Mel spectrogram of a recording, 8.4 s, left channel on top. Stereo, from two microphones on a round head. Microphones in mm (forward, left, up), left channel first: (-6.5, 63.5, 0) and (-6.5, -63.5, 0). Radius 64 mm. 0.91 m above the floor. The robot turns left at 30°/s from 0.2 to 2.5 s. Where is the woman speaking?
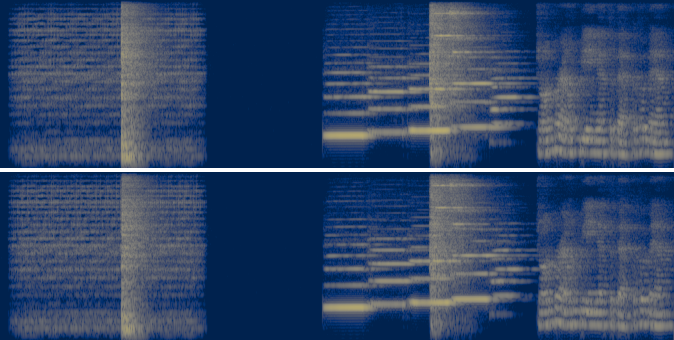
75° left (ahead or behind), 1.5 m.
